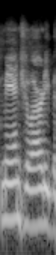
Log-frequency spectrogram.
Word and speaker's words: Mangialardi: And it's Mangialardi, but that's okay.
